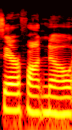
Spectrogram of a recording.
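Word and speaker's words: Sarah Fontenot: again my name is sarant no and you can find me at Miz saraon no so Ms s a r a h fo o n t n o t the t is silent um that's me on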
